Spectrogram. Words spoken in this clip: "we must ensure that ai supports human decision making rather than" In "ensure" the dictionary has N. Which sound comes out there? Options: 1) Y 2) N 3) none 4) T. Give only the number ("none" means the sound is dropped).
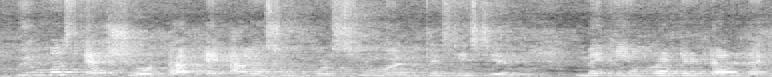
3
